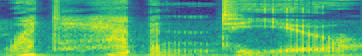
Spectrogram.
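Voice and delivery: ordinary talk, nothing marked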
